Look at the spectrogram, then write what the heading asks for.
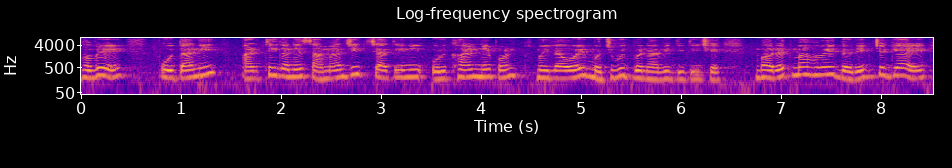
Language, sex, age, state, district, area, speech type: Gujarati, female, 45-60, Gujarat, Kheda, rural, spontaneous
